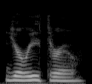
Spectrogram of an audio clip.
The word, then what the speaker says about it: urethra: The fluid contains enzymes, zinc and citric acid, which help nourish sperm cells and lubricate your urethra, pronounced urethru.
